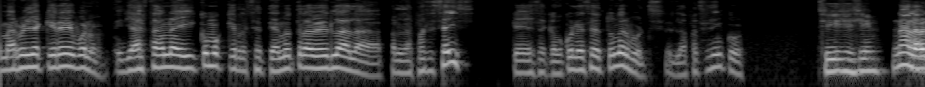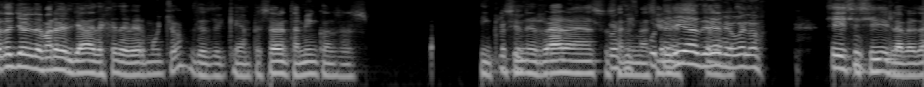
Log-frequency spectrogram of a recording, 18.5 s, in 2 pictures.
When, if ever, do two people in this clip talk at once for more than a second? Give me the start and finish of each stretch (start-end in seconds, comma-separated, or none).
15.3-16.8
